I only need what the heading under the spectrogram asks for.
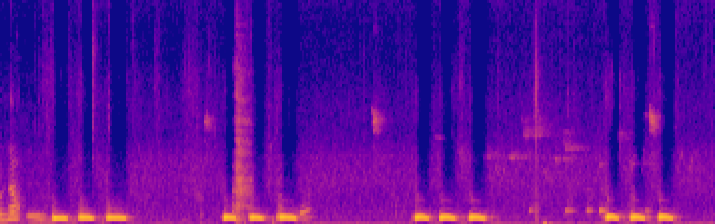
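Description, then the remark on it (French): A Eurasian hoopoe, a brown-and-white bird with a small crest on its head, calls its soft, hollow 'oop-oop-oop' in four evenly spaced bursts of three low notes, clear over faint background noise. “Comme il a une huppe, on l'a appelé la huppe.”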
